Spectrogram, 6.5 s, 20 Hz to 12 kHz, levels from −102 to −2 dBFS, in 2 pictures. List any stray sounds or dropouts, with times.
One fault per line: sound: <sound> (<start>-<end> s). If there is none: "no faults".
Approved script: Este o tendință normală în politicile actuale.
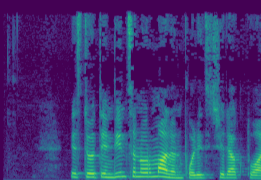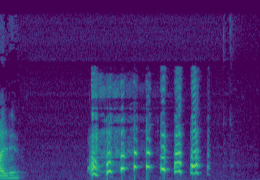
sound: laugh (4.3-5.9 s)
